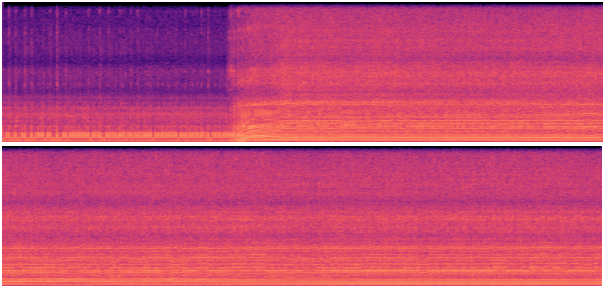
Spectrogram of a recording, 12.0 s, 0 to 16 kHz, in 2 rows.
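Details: MDS 68 FS Pro four-stroke glow engine during break-in on test stand, across cold and hot runs, carb retuned after idle screw was found tampered; catches and climbs quickly to steady high even buzz, no surging or sagging; normal break-in run.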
